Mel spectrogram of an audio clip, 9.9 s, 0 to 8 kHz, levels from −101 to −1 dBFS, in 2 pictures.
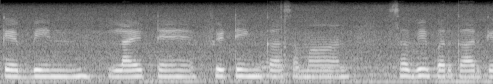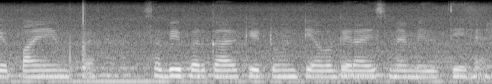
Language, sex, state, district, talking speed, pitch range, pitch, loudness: Hindi, female, Rajasthan, Bikaner, 105 wpm, 180-190 Hz, 185 Hz, -16 LUFS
